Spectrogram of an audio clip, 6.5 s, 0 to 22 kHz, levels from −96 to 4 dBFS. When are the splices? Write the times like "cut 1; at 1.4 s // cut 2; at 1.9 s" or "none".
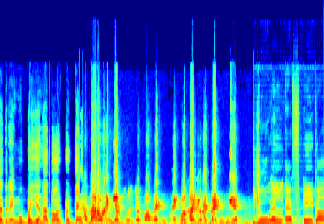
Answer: cut 1; at 1.6 s // cut 2; at 5.0 s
